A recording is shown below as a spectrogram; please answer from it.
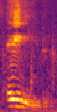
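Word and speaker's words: עד: the word witness, and that word is aid It's actually E-D. That's it. That's how you spell it, E-D. Aid.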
